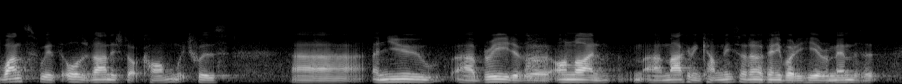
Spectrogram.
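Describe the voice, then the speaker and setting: Flat, monotone intonation comes through with audible room echo. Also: man, fairly low pitch for a man, moderate pace. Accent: Australian. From Australia. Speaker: business executive, conference speaker. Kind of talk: conference presentation. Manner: informal, with many fillers.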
